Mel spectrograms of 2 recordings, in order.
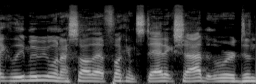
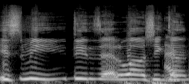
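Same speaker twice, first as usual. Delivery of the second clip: put-on terrible, mangled Jamaican accent, slow, drawn out, high; 7 semitones higher, 4 dB louder than usual. Imitating an actor's terrible Jamaican accent from his first movie. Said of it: "he has a terrible Jamaican accent".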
